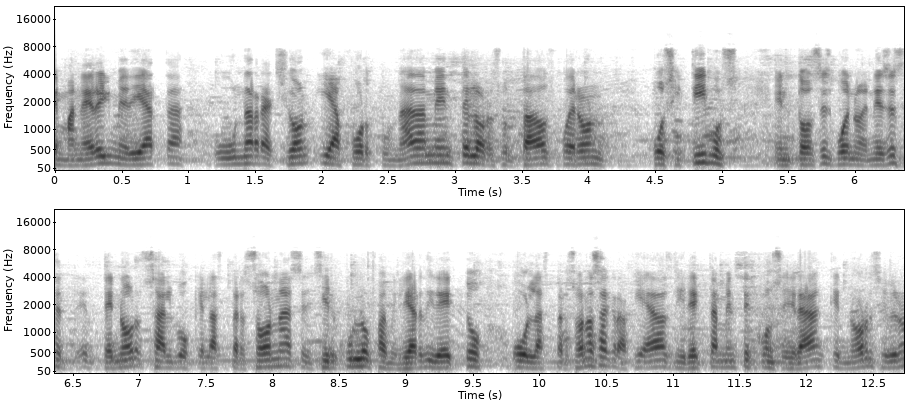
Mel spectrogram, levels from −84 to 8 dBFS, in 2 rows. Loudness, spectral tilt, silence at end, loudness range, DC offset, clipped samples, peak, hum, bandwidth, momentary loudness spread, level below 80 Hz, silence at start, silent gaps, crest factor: -20 LUFS; -5 dB/octave; 0 s; 2 LU; under 0.1%; under 0.1%; 0 dBFS; none; 8.2 kHz; 7 LU; -64 dBFS; 0 s; none; 18 dB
